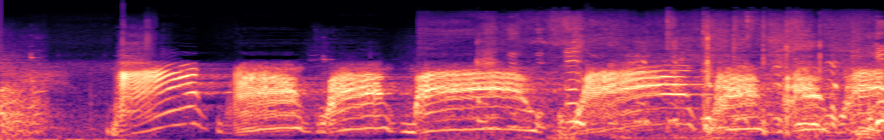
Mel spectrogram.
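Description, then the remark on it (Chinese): A voice imitates a duck as one of ten requested animal sounds, giving a run of about eight loud, nasal, buzzy quacks in quick, slightly uneven succession, with no talking in between. “鸭子叫啊”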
